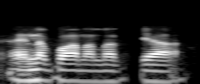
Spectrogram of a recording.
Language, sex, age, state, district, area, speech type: Tamil, male, 45-60, Tamil Nadu, Pudukkottai, rural, conversation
